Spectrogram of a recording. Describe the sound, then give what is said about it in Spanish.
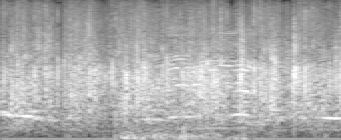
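An audience applauds during a Christian worship service, a short, steady patter of clapping that stays even and fairly faint throughout. “Ese aplausito está chueco, está bendito en nombre de Dios.”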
